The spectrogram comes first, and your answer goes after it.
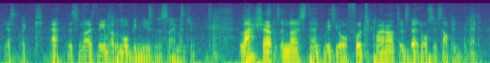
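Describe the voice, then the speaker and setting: A man with a deep voice and a quick pace reads a visual novel aloud for his game playthrough channel. He blends playful, dramatic delivery with casual commentary while game music plays behind him.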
